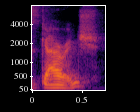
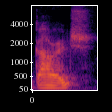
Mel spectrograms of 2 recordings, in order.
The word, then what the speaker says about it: garage: Okay, in the UK and Ireland, this is garage, or garage. In the United States, it's garage.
